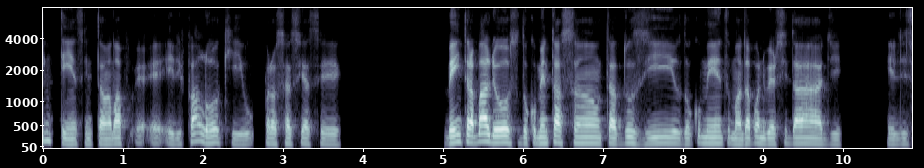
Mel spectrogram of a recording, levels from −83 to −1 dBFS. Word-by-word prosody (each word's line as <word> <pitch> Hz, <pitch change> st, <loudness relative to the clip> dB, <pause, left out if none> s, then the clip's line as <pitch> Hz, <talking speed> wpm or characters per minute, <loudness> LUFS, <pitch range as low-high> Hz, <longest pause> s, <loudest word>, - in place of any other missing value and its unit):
intensa, 115 Hz, -11 st, -5 dB
então, 110 Hz, 0 st, -1 dB
ela 120 Hz, +1 st, +2 dB
e -, -, -9 dB
e -, -, -4 dB
ele 110 Hz, 0 st, -8 dB
falou 145 Hz, -4 st, +1 dB
que 110 Hz, -5 st, -10 dB
o 110 Hz, +2 st, -9 dB
processo 120 Hz, 0 st, -3 dB
ia 115 Hz, -, 0 dB
ser 105 Hz, -3 st, -8 dB, 1.3 s
bem 135 Hz, +4 st, +5 dB
trabalhoso, 140 Hz, -3 st, +6 dB
documentação, 125 Hz, 0 st, +1 dB
traduziu, 125 Hz, 0 st, -2 dB
o 115 Hz, -, -9 dB
documento, 125 Hz, +1 st, -3 dB
mandar 110 Hz, +1 st, +1 dB
pra 130 Hz, -, -4 dB
universidade. 115 Hz, -2 st, -1 dB, 0.6 s
Eles 110 Hz, 0 st, -10 dB
120 Hz, 120 wpm, -22 LUFS, 110-130 Hz, 1.3 s, trabalhoso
